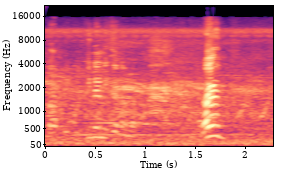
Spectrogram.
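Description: A crow cawing once about one and a half seconds in, the loudest sound here, over a steady outdoor background hiss.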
